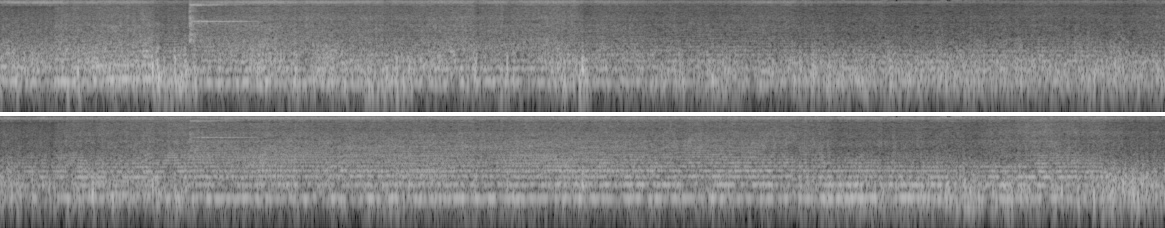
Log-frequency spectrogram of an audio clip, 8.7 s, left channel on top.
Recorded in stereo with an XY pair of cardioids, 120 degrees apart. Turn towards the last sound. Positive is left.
turn(degrees=60)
